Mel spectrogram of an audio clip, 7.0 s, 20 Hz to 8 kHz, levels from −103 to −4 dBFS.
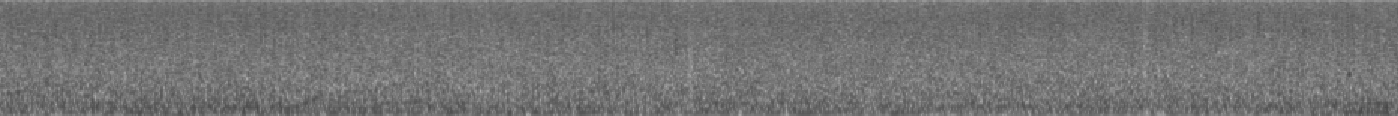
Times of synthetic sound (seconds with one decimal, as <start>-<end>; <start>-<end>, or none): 0.0-3.3; 4.6-5.2; 6.3-7.0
